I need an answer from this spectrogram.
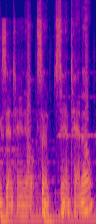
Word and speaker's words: Santino: subscribe, it is seeing Santino open and learning how to say his name properly. Yeah, no, it's just like in The Godfather. It's Sonny. His real name his inside name was Santino, but everybody called him Sonny.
